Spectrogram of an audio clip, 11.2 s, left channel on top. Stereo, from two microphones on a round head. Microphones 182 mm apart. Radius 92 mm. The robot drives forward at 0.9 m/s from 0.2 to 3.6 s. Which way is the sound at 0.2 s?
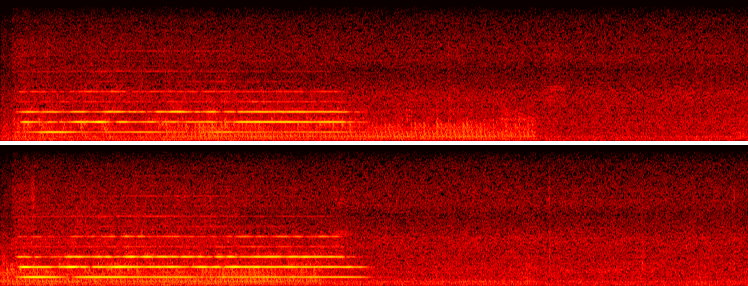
30° right (ahead or behind).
